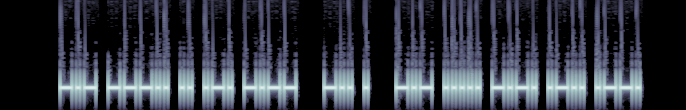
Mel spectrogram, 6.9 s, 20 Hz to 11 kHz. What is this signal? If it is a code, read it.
Morse code, heard as a keyed tone, about 32 wpm, 700 Hz. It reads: K8IRY DE K5CLP
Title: USA Callsign DE Callsign - 5 Characters - 30wpm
